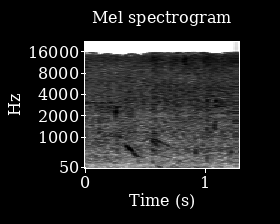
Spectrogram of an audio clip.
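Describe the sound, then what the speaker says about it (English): Water flows steadily over a creek crossing on a bushwalk, a continuous close rushing and trickling wash with no pauses. "We're just at this cool creek crossing."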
